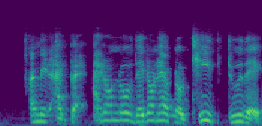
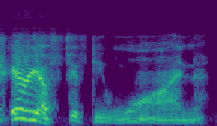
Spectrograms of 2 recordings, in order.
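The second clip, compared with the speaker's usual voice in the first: slow, drawn-out words with a laugh; laughing repeat; 10 semitones lower, much slower than usual. Real, not acted. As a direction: stretch it out, chuckling.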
